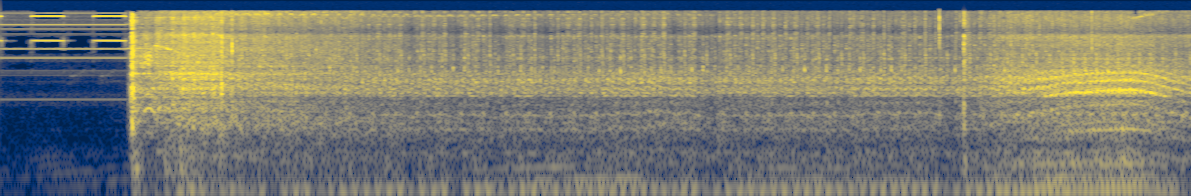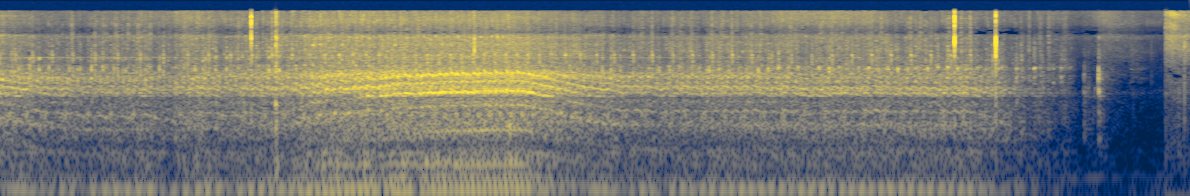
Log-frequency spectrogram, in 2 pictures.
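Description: A car engine starts and idles with a steady rumble.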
